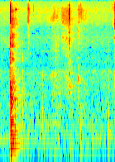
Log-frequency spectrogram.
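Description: A single soft tap about a quarter second in, followed by a couple of faint small ticks over quiet room tone.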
